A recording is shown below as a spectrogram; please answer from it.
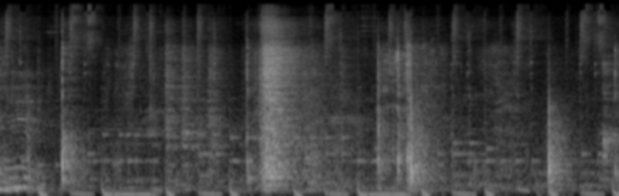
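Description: Thick ragi kali dough is stirred in a pot, producing irregular knocks and scrapes from a utensil against the metal, with occasional sharper clanks and a soft rubbing texture between them.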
